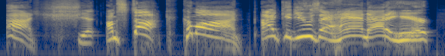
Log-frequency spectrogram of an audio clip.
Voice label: call for rescue, survivor voice biker; Left 4 Dead 2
